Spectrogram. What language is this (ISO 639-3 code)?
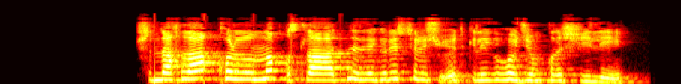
uig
